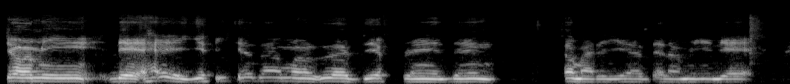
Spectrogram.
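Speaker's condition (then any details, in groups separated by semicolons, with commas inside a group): Cerebral palsy; from birth; speech therapy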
